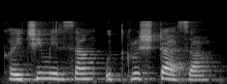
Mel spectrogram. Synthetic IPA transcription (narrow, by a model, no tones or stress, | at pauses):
kʰəjt͡ɕimiɾsãŋut̪kɾuʂʈəasa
